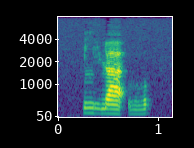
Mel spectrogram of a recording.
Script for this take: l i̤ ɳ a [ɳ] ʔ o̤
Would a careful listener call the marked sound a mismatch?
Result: yes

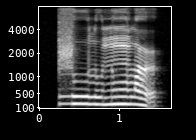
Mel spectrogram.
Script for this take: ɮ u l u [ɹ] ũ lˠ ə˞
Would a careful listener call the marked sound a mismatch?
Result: yes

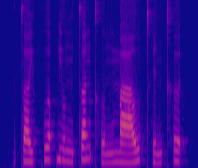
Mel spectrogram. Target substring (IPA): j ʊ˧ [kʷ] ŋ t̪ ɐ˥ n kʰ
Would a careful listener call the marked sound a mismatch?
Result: yes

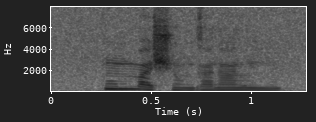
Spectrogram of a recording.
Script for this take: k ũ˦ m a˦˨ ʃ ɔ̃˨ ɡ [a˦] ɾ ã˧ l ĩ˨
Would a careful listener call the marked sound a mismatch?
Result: yes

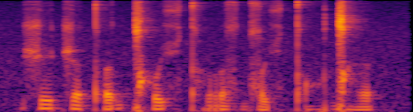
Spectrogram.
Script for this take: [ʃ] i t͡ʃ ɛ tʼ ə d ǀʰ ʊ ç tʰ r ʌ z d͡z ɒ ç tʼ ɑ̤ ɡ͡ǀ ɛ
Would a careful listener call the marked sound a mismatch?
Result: no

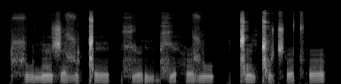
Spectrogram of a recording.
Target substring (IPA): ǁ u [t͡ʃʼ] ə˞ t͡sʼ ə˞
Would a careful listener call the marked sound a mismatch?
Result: no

